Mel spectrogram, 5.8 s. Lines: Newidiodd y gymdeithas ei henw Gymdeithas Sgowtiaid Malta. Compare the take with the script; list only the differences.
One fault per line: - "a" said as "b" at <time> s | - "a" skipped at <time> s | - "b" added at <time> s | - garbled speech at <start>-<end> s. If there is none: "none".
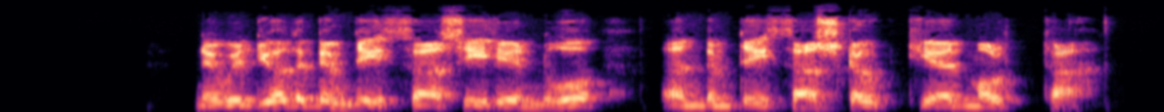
- "yn" added at 3.4 s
